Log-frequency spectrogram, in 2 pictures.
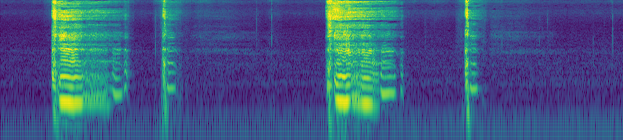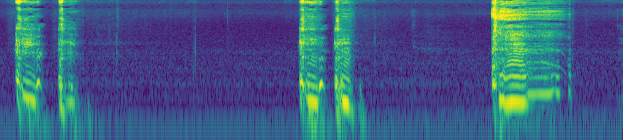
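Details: Wheezy barking cough: about eight harsh, barking coughs in short bouts, some with a tight, whistling edge, with quiet gaps between.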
